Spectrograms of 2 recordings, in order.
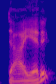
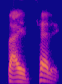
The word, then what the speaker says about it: dietetic: is a nasa double certified personal trainer a dietic nutrition consultant by day please correct me if i didn't pronounce that the right way two times two what how do you say it dietetic dietetic gotcha yeah two-time first place competitive female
